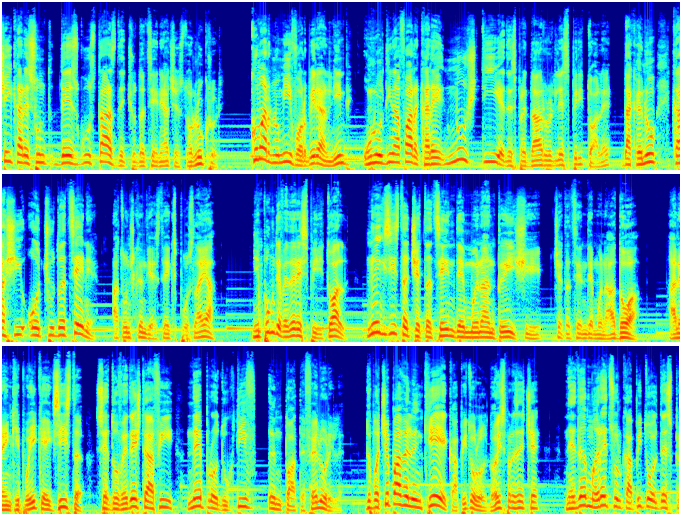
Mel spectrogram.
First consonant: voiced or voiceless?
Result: voiceless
